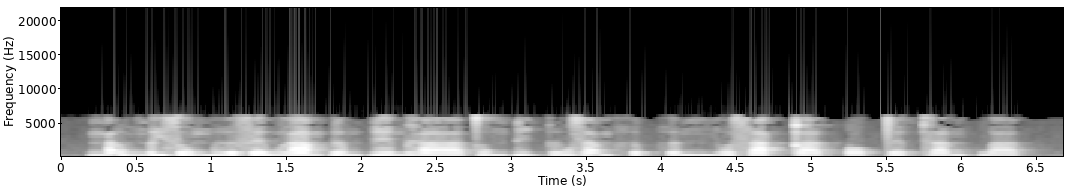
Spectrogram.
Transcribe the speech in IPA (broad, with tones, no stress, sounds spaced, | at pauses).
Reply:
ŋ a̰˧˥ w ŋ ə˧ j z o̰˧˥ m ɨ˧˩ ə̯ s ɛ̰˧˨ w ɣ a˧ m ɗ ə˨˩ m ɓ e˧ m ɣ aː˨˩ t̪ u˨˦ ŋ ɗ i˨˦ k ə̰˧˥ w z a̰˧˥ m h ə˨˩ p̚ h ə˨˦ n ɲ o˨˦ s a˦˥ k̚ t̪ a˨˩ t̚ ʔ ɔ˨˩ p̚ t̪ ɛ˨˩ p̚ z a˨˦ n k w a˨˩ t̚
